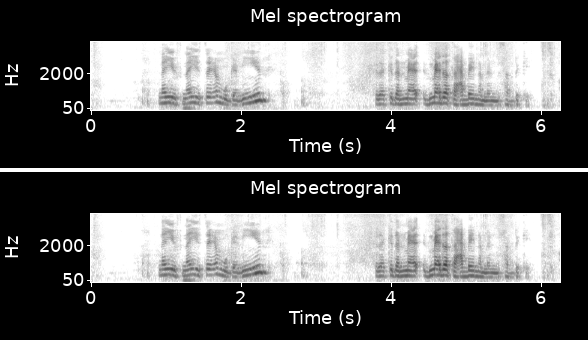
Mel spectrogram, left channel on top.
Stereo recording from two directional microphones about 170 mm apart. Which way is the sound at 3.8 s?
15° right (ahead or behind).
